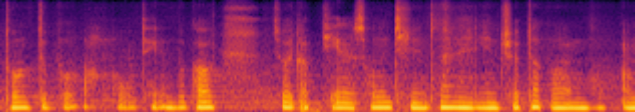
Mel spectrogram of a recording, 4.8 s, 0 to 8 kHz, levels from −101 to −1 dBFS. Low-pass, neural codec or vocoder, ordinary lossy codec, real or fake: none; codec, 16 kHz, 0.5 kbps, FunCodec, trained on Chinese and English, 25 frames a second; none; fake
